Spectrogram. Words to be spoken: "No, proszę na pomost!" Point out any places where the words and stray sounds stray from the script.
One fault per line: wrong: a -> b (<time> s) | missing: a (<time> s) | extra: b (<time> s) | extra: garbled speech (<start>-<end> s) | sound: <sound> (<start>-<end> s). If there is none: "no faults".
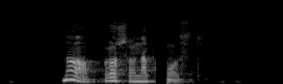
sound: dropout (1.6-1.7 s)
